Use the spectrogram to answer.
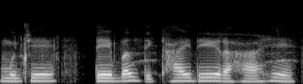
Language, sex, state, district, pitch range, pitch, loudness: Hindi, male, Arunachal Pradesh, Lower Dibang Valley, 145-160 Hz, 155 Hz, -15 LUFS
